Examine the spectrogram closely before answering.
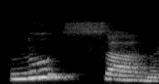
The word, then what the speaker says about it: nous sommes: Nous sommes. Então, viu? Não vou pronunciar esse S, tá? Não é nous sommes. Jamais, tá? Nous sommes, ok?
